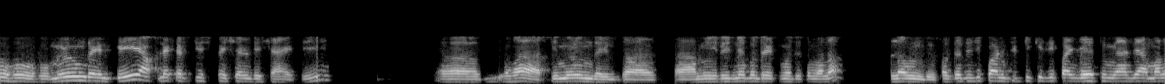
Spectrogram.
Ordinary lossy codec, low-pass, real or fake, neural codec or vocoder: Opus, 32 kbps; 3.6 kHz; fake; codec, 16 kHz, 6 kbps, DAC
